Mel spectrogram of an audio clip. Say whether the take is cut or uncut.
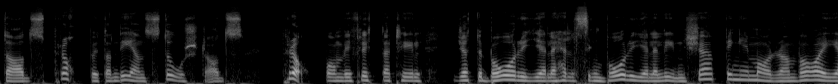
uncut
